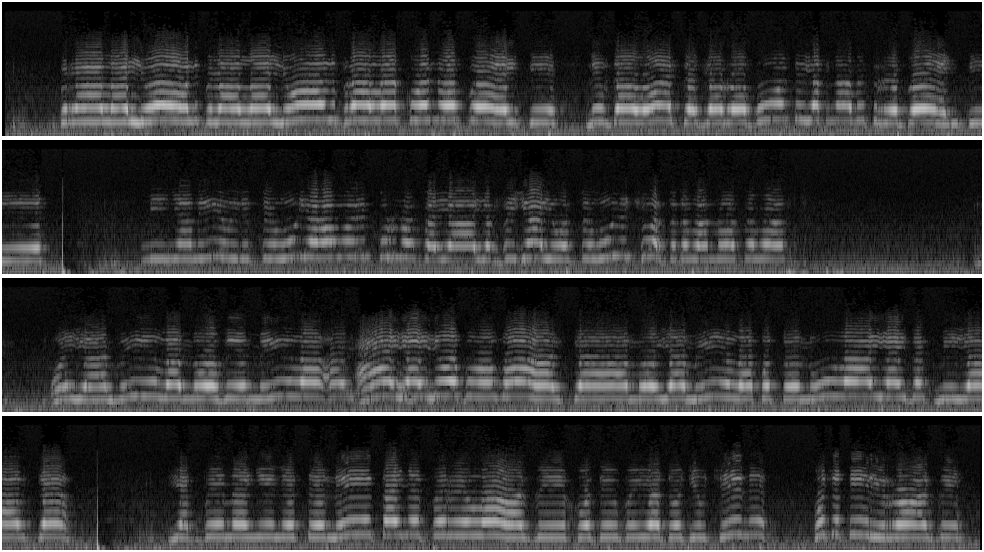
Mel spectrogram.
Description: ЖанрТриндички
Місце записус. Гнилиця, Сумський район, Сумська обл., Україна, Слобожанщина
